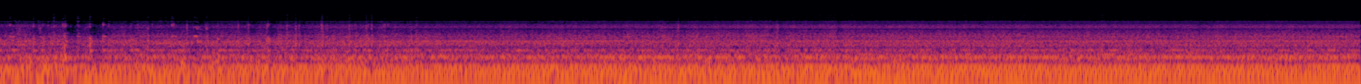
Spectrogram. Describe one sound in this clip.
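The car body rattles and knocks over rough ground.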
